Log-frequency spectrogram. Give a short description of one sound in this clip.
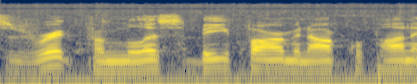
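Water trickles and splashes over rocks.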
